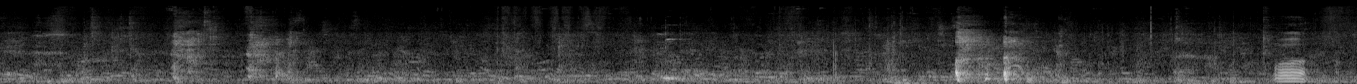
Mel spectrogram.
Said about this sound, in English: Yeah, so excuse me, I got a bad cold and I've been coughing ever since.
